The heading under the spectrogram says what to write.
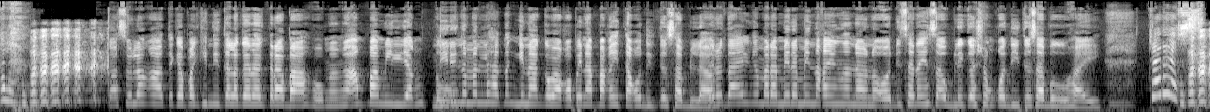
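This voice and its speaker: Noticeable background noise runs under very fast speech with fairly even intonation. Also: woman, high pitch for a woman. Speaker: vlogger. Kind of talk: vlog voice-over. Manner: casual, unscripted. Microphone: no microphone, speaks into speaker.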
